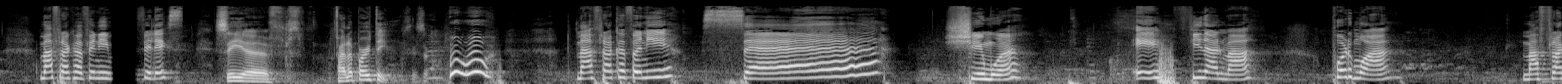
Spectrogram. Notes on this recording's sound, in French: Cet épisode a été enregistré en direct du rassemblement Franco Fiers à l’École secondaire catholique Le Relais.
